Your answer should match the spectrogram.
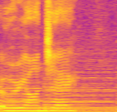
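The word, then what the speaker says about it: Urianger: as if i could ever say no to urianje well that's why that's how you pronounce his name moon breeder is an accomplished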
